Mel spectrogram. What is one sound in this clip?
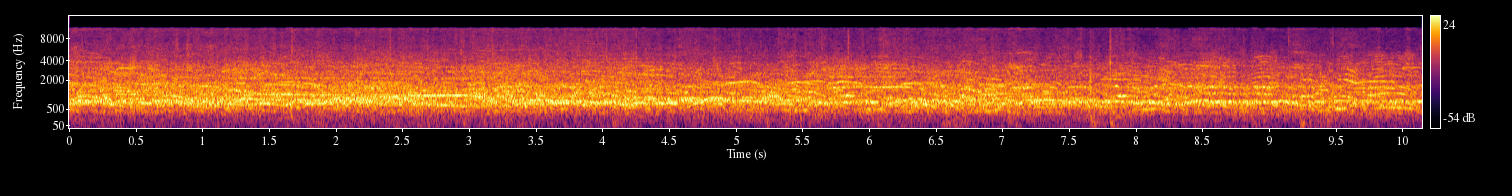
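A crowd murmurs and cheers in a large hall.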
